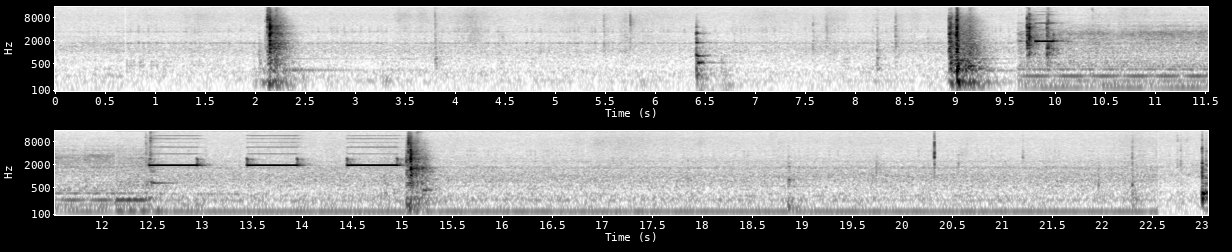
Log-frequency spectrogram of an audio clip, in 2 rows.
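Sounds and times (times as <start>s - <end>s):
microwave oven humming: 0.7s - 22.6s
long beeps: 9.6s - 10.3s, 12.4s - 15.1s
keypad beep: 9.7s - 10.1s, 12.4s - 15.1s.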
